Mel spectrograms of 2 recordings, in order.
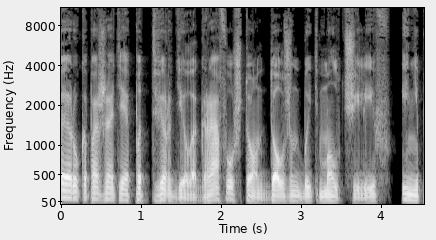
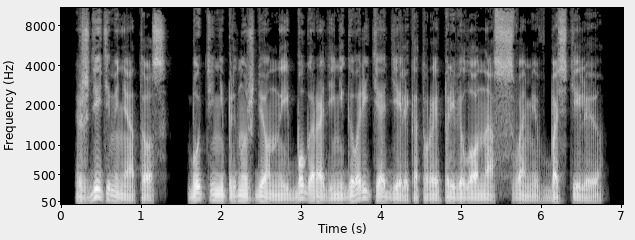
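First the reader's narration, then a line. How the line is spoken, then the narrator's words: Barely audible. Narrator (Russian): едва слышно добавил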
